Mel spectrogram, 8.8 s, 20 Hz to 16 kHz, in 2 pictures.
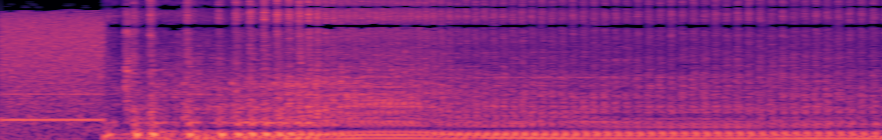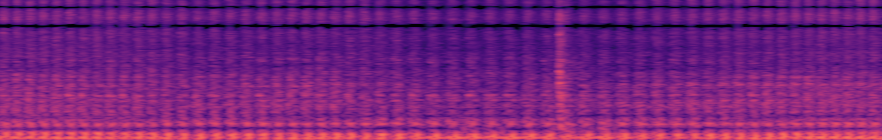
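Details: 2010 Kawasaki Brute Force 750 ATV: starts, then settles into an uneven, lumpy idle with irregular beats; one cylinder not firing.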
